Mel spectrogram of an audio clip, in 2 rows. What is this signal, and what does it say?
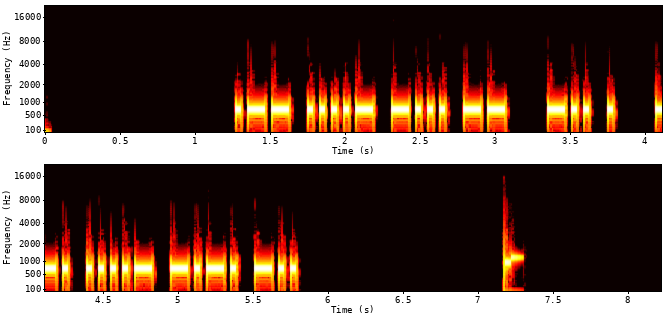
Morse code, heard as a keyed tone, about 32 wpm, 700 Hz. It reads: W4BM DE N4CD
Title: USA Callsign DE Callsign - 4 Characters - 30wpm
